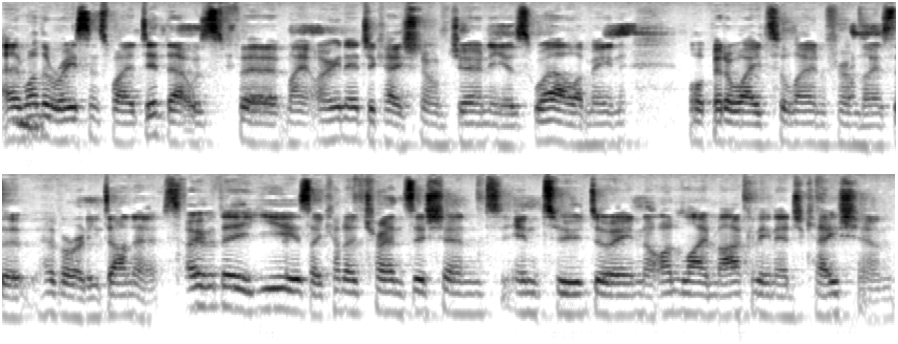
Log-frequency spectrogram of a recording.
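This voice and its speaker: A man in a strong Australian accent, medium in pitch and dark and mellow in tone, at a moderate pace with fairly even intonation and hardly any pauses. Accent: Australian accent, still strong. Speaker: entrepreneur and author. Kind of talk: interview.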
